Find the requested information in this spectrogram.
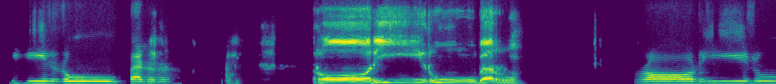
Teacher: Ro itu tebal. Kemudian ri itu tipis. Ro, ru itu tebal lagi.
